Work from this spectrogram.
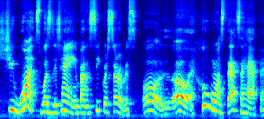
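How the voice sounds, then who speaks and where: A woman with a fairly high pitch speaks at a fairly slow pace, her pitch swinging very widely. Her tone is animated, bright and sharp. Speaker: podcast host. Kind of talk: podcast interview. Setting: virtual video call.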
